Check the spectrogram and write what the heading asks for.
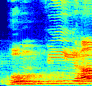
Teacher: جیسے اظہار شفوی، میم ساکن کے بعد میں با اور میم کے علاوہ کوئی حرف آئے گا تو اظہار شفوی ہوگا، یعنی میم ساکن کو ظاہر کر کے پڑھیں گے، بغیر غنہ کے ساتھ پڑھیں گے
